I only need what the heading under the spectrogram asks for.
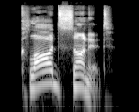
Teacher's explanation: listen for the aw in Claude and the short O in sun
